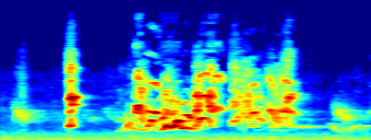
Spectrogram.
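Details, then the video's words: Dense, shrill chattering from pet lovebirds, a rapid jumble of high squeaky and buzzy notes packed together after a couple of isolated sharp chirps. "Explore The Chirping little Parrots"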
